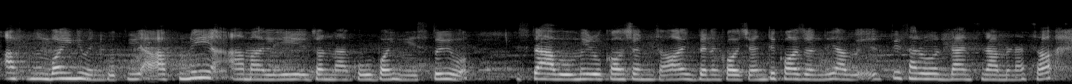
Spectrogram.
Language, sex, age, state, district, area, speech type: Nepali, female, 18-30, West Bengal, Darjeeling, rural, spontaneous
